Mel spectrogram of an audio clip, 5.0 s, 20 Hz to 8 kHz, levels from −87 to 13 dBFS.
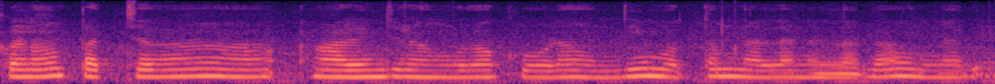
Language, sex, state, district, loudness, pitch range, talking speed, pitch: Telugu, female, Andhra Pradesh, Chittoor, -17 LUFS, 195-210 Hz, 145 wpm, 205 Hz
